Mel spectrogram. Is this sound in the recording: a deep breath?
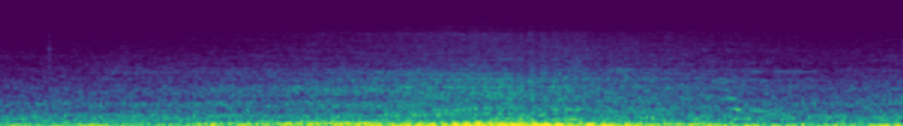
no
